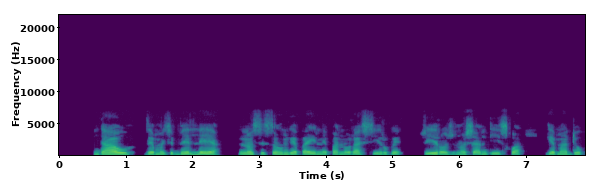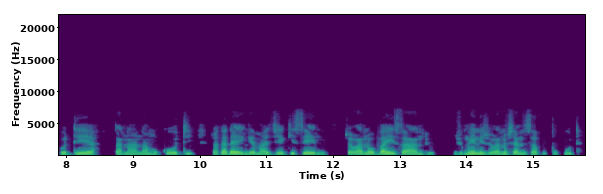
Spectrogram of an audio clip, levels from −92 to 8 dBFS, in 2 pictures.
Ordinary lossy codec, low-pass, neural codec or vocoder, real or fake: AAC, 48 kbps; 7.2 kHz; none; real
